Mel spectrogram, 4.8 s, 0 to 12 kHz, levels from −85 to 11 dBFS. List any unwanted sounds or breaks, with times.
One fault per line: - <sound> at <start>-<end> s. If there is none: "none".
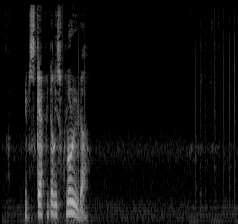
none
